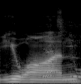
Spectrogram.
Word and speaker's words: yuan: I like I never say I never said it right, so I went and looked it up yesterday. Is the yuan whatever. It's like I knew how it's spelled, but I didn't know how to say it correctly.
